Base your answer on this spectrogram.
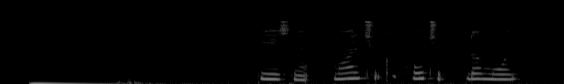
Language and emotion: Russian, sad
